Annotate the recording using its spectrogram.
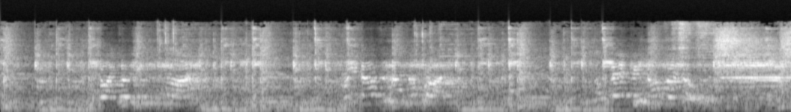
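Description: A rock band playing live, with electric bass, drum kit and electric guitar, and a voice at the microphone over the band.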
